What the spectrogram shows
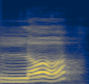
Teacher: আমরা যদি ল বলি ল উচ্চারণ কর একটু ভালোভাবে বল ল দেখবে জিহবা আমাদের তালুতে লেগে যাচ্ছে। লাগার পর তার দুটো দিক জিবার দুটো দিক থেকে বাতাস বেরিয়ে আছে। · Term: পার্সিক ধ্বনি, পার্শ্বিক ধ্বনি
